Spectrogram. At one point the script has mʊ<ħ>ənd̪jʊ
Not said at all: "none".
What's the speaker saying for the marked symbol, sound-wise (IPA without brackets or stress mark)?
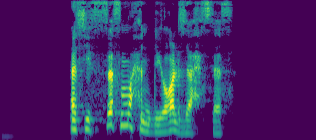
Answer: ħ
